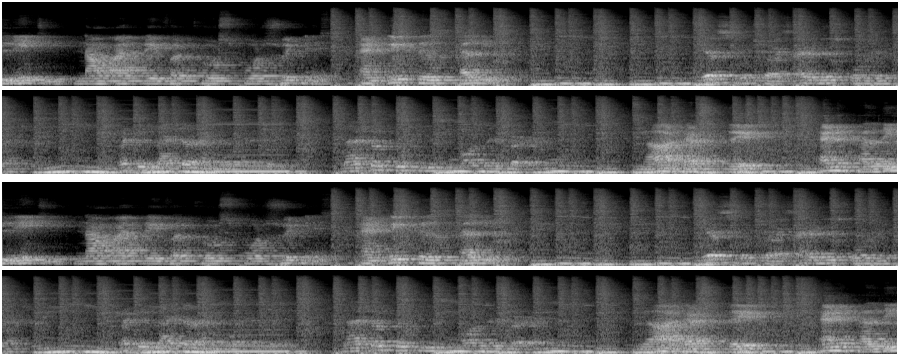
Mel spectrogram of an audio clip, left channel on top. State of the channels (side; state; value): both; normal; correlation 0.79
